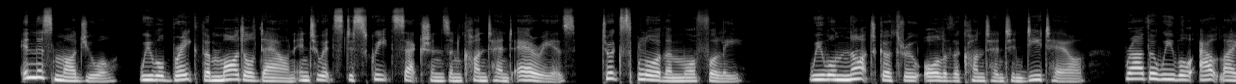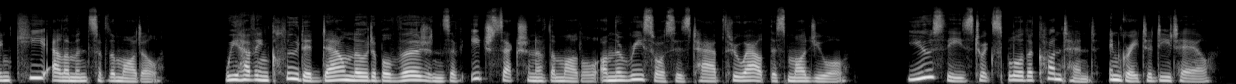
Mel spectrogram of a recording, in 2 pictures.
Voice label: UK English, Voice Samples

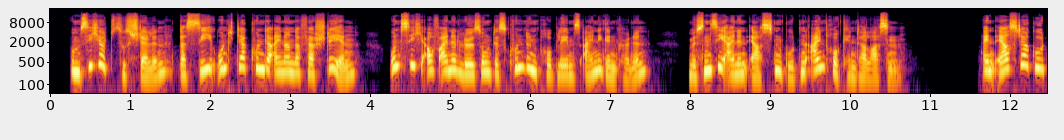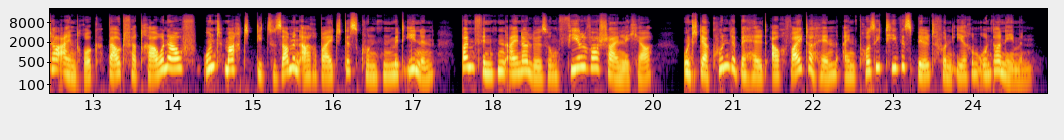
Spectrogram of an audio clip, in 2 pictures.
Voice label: German, Voice Samples, Foreign Language

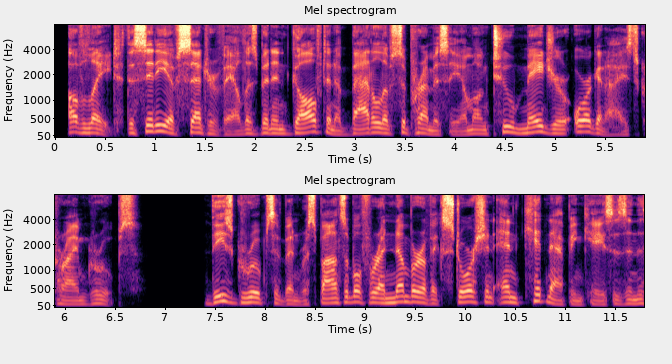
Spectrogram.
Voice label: Character, Voice Samples

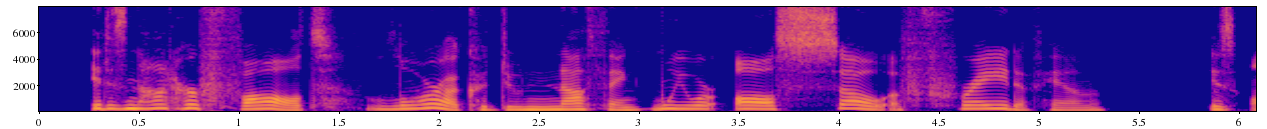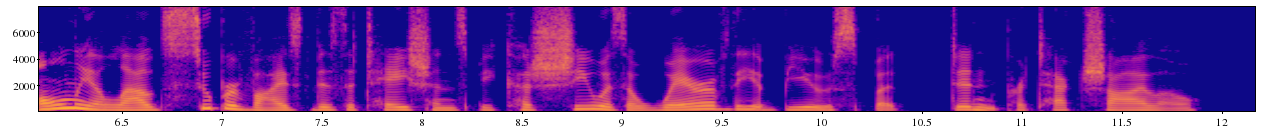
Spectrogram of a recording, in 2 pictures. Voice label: Character, Voice Samples

